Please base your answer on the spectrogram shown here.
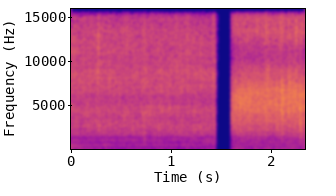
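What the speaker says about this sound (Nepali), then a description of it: "हल्का भुटिएपछि गोलभेडा पनि यसरी पनि राखेर भुट्दिने" Chicken gizzards with tomatoes sizzle steadily in a pan, a constant close hiss of frying with a brief cut to silence partway through, no talking.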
